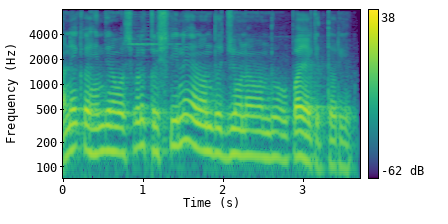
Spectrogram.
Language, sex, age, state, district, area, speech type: Kannada, male, 30-45, Karnataka, Gadag, rural, spontaneous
